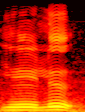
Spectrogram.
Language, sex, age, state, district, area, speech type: Tamil, female, 18-30, Tamil Nadu, Pudukkottai, rural, read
